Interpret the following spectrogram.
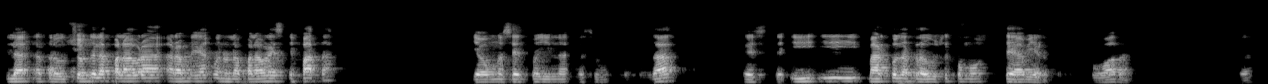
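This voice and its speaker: A man hosting a casual Bible study discussion, speaking haltingly with many restarts and frequent tag questions. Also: medium pitch, fairly even intonation. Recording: roomy, dull lo-fi sound.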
